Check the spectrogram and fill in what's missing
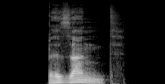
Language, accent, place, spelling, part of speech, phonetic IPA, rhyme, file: German, Germany, Berlin, besannt, verb, [bəˈzant], -ant, De-besannt.ogg
- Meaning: second-person plural preterite of besinnen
